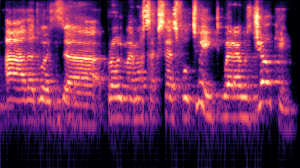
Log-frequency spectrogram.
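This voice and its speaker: A man's voice: high voice, lively intonation, moderate pace, sharp tone, a little hiss or hum. A man with a Greek accent giving a casual conference lecture, with frequent fillers and self-corrections. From Greece. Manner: casual, self-deprecating, many fillers and restarts. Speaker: keynote speaker, researcher. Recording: roomy, distant hall sound.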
